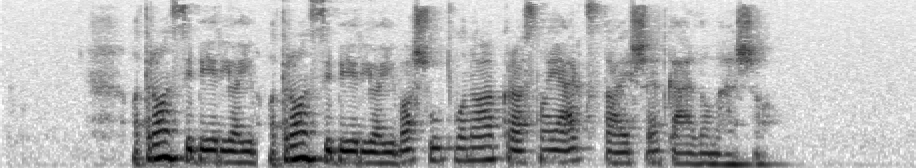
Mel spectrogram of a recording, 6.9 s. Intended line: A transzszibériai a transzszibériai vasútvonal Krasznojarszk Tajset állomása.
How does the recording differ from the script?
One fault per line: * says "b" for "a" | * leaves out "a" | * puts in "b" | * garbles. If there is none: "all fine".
all fine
